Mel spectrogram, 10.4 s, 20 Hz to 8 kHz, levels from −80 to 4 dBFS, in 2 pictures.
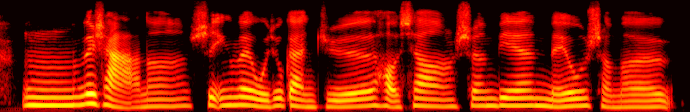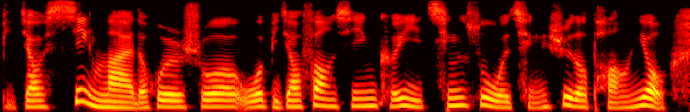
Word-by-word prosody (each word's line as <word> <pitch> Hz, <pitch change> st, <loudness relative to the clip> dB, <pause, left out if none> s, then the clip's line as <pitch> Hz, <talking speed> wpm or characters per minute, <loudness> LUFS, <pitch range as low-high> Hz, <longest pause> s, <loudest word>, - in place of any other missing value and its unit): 嗯， 210 Hz, 0 st, +3 dB
为 255 Hz, +2 st, +8 dB
啥 195 Hz, -10 st, +4 dB
呢？ 180 Hz, +2 st, -6 dB
是 200 Hz, +1 st, -2 dB
因 210 Hz, +1 st, -1 dB
为 215 Hz, -1 st, +3 dB
我 180 Hz, -3 st, +2 dB
就 195 Hz, -, -1 dB
感 180 Hz, -5 st, +1 dB
觉 170 Hz, +3 st, 0 dB
好 175 Hz, -5 st, +1 dB
像 180 Hz, -1 st, -1 dB
身 195 Hz, +2 st, -2 dB
边 200 Hz, 0 st, +2 dB
没 180 Hz, -4 st, 0 dB
有 190 Hz, +3 st, +2 dB
什 175 Hz, -5 st, -5 dB
么 165 Hz, +1 st, -3 dB
比 -, -, -16 dB
较 165 Hz, +2 st, -1 dB
信 205 Hz, -, -1 dB
赖 150 Hz, -3 st, +3 dB
的， 145 Hz, -, -1 dB
或 170 Hz, +1 st, 0 dB
者 165 Hz, -, +1 dB
说 170 Hz, +1 st, 0 dB
我 165 Hz, +3 st, 0 dB
比 165 Hz, -, -7 dB
较 170 Hz, +2 st, 0 dB
放 190 Hz, +2 st, 0 dB
心， 190 Hz, +3 st, -4 dB
可 180 Hz, -1 st, -4 dB
以 190 Hz, -3 st, 0 dB
倾 200 Hz, +5 st, -3 dB
诉 210 Hz, -1 st, -1 dB
我 155 Hz, -, -1 dB
情 145 Hz, +1 st, -6 dB
绪 200 Hz, +6 st, 0 dB
的 170 Hz, -2 st, +2 dB
朋 150 Hz, +3 st, -5 dB
友。 200 Hz, -2 st, +3 dB
180 Hz, 245 characters per minute, -23 LUFS, 165-200 Hz, -, 为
